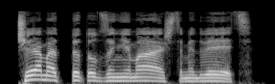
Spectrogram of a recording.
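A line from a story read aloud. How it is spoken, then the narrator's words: Suspicious grumble. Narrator (Russian): проворчал мистер Карри голосом, полным подозрения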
